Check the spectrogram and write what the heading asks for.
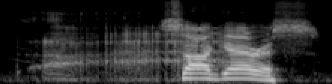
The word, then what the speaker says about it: Sargeras: sargeras no god sponsored what's wrong with it sargeras there you go okay oh i got one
